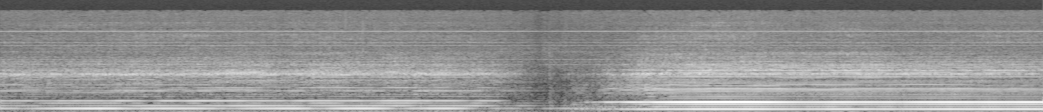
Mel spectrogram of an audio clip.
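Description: Solo cello bowing a long sustained note. The note breaks off about five seconds in, and a second, louder held note follows.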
